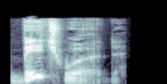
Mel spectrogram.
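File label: "beechwood", English, British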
